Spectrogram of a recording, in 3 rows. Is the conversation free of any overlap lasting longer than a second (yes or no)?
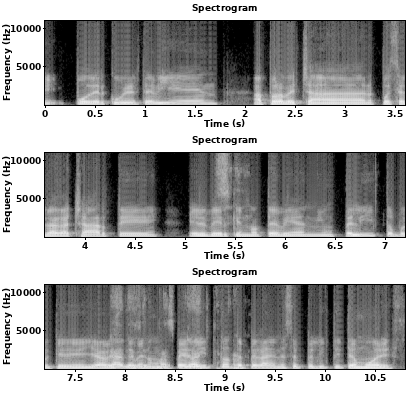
no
